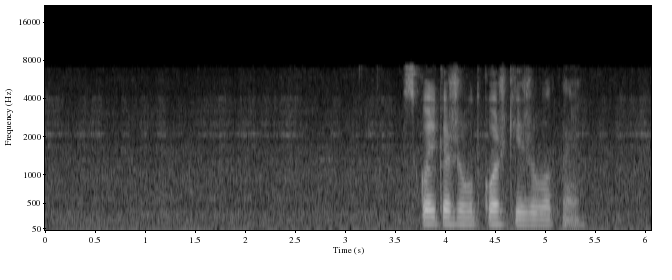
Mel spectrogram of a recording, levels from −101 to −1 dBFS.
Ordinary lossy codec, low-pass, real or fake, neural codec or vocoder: Opus, 24 kbps; 7.2 kHz; real; none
